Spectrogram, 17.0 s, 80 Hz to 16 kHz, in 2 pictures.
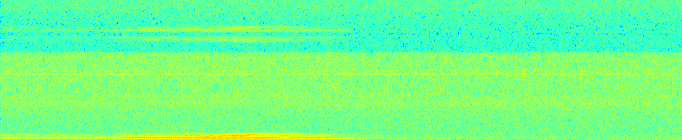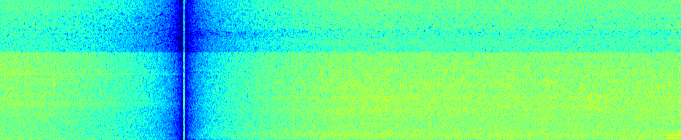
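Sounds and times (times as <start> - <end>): outdoor hiss: 0.0 - 17.0.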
